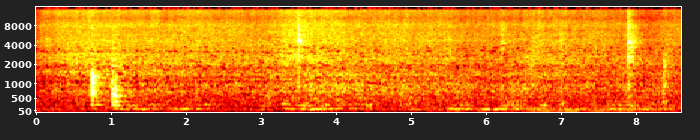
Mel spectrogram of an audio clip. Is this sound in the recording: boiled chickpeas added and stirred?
yes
